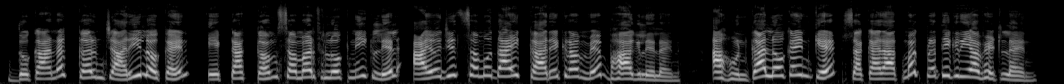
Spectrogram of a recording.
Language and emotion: Maithili, happy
